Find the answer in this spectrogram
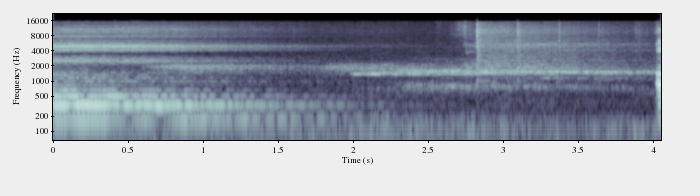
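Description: A man singing a Bengali naat unaccompanied holds the last note of a phrase, which fades out over about two seconds. A quiet gap with a faint steady high tone follows before the next phrase begins.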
